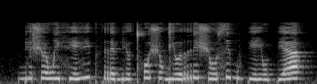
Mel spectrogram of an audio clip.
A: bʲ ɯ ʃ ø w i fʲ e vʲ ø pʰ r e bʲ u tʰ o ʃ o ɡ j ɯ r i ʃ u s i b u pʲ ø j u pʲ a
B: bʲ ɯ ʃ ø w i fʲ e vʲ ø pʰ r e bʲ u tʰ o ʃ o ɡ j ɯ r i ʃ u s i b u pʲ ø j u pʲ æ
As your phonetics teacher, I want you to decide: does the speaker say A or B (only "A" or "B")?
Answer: B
